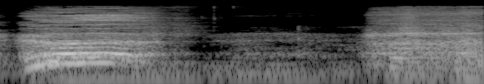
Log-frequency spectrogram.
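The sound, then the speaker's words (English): A person voices two heavy, labored breaths, a long raspy inhale-exhale, a brief pause, then another drawn-out breath, mimicking strained breathing. “You hear some labored breathing, like.”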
